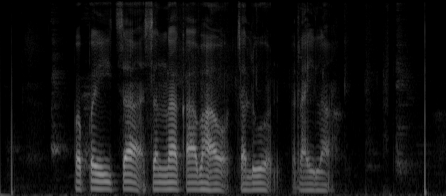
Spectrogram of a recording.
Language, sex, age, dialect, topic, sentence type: Marathi, male, 25-30, Varhadi, agriculture, question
